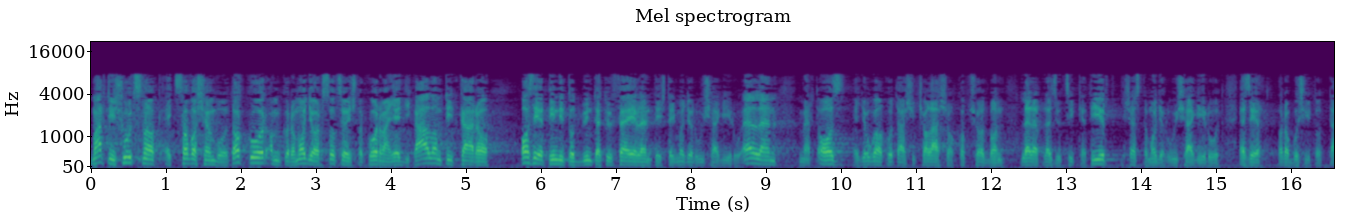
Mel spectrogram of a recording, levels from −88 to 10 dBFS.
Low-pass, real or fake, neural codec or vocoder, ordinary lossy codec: none; real; none; none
